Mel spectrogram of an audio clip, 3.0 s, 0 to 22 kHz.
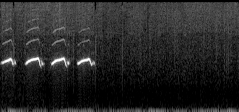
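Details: Tufted Titmouse, a regular at the feeders of Mountain Lake Sanctuary, Lake Wales, Florida (1970 record): four quick, clear, sprightly whistled notes, each slurring up then down like a rapid peter-peter phrase, then quiet.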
